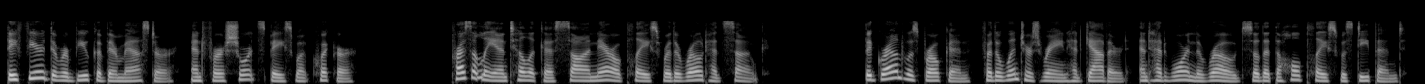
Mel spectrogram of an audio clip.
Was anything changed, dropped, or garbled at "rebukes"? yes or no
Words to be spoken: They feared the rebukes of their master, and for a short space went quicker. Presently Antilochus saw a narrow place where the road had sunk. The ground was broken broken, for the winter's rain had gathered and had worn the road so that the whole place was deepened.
yes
